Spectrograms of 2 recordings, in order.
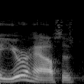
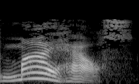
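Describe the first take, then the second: First: Said in the usual way. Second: "My" drawn out high and loud; emphatic, possessive "My", pitched up and lengthened; stress on My. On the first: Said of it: "he doesn't say". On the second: Shown as a demonstration. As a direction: punch "My" hard, then fall on "house". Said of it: "he says".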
